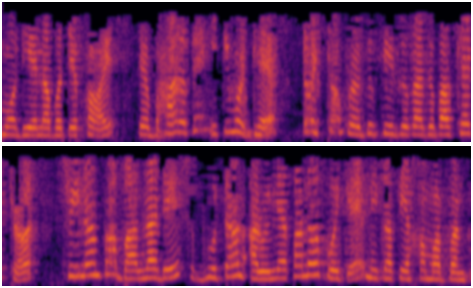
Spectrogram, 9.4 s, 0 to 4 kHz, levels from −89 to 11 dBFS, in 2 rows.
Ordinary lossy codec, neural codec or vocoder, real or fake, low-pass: MP3, 16 kbps; codec, 24 kHz, 0.9 kbps, WavTokenizer, medium speech release version 1; fake; 3.6 kHz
